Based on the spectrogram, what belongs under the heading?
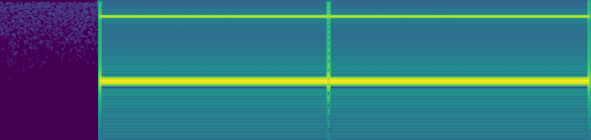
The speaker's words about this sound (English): Stand by for tones.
